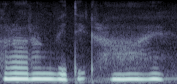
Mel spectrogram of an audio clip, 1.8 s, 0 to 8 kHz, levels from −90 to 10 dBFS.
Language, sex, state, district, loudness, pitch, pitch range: Hindi, female, Arunachal Pradesh, Papum Pare, -10 LUFS, 195 Hz, 185-195 Hz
